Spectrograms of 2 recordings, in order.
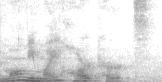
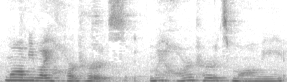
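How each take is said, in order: First: Put-on slow, pitiful child's complaint; a mock-hurt little boy, drawn out; faking child. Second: Put-on slow, whimpering little-boy voice, the repeat nearly whispered; faking child. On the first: Son telling Mommy his heart hurts, mock pitiful. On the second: Son telling Mommy his heart hurts, whimpering. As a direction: play up a pitiful, drawn-out complaint. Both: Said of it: "he was kind of faking it".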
